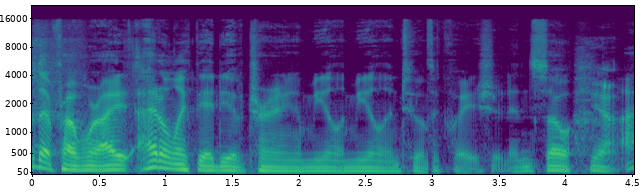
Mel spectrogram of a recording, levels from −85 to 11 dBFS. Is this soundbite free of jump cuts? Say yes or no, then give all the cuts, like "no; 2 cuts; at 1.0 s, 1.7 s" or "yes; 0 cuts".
no; 2 cuts; at 2.3 s, 3.0 s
